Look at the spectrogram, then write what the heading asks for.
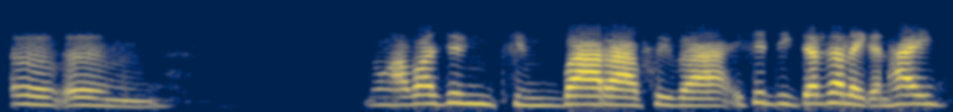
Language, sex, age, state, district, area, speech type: Bodo, female, 60+, Assam, Udalguri, rural, conversation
